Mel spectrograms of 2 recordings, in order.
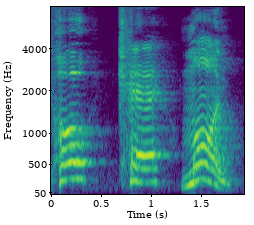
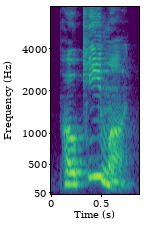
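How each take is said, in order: First: The middle syllable sounds like 'kay'. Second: The middle syllable sounds like 'kee'. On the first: This follows the original Japanese. The speaker calls it right. "It's Japanese. It's not key, it's K" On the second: This is the usual American way of saying it. The speaker calls it wrong. "the normal way any unassuming American would say Pokemon"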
